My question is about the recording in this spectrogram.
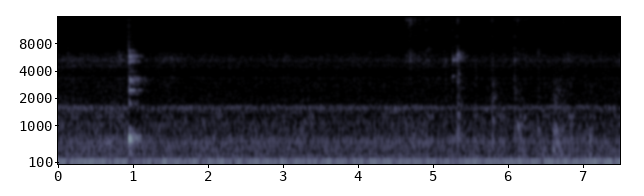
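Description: A steady low hum, with a sharp metallic clink about a second in. Later a metal ladle stirs a steel pot of simmering stew, tapping lightly against the pot a few times.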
